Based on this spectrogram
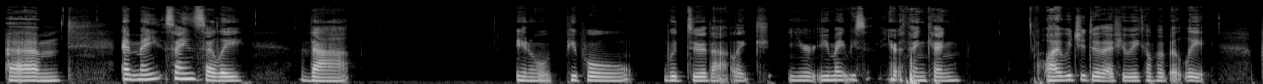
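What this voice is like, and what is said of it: Hoarse, fading voice. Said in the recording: “Oh dear, I'm losing my voice.”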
